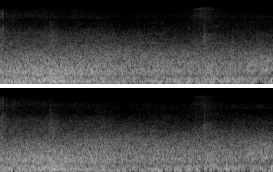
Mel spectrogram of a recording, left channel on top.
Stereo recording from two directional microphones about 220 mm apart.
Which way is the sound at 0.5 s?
50° left (ahead or behind).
